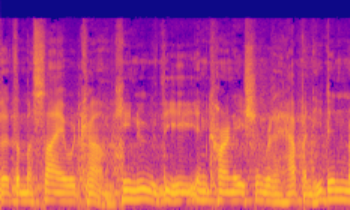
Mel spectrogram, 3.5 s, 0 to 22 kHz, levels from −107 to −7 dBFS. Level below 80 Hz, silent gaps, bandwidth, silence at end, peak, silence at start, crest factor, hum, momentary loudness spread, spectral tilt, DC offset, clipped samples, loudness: -48 dBFS; none; 16 kHz; 0 s; -2 dBFS; 0 s; 20 dB; none; 3 LU; -4.5 dB/octave; under 0.1%; under 0.1%; -22 LUFS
